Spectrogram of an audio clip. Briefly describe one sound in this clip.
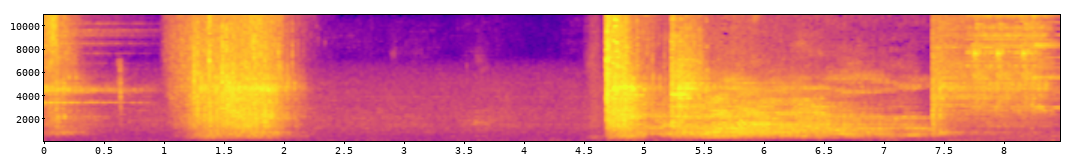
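A magical whoosh and shimmer bursts out.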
